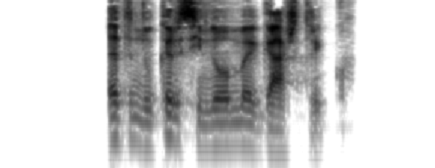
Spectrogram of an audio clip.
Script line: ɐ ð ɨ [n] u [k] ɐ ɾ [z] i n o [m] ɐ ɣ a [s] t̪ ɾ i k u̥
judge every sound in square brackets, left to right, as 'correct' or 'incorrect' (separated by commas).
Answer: correct, correct, incorrect, correct, incorrect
